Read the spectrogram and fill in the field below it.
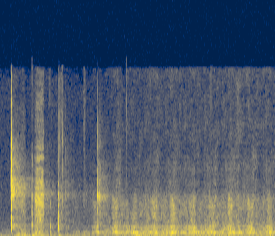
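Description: A wooden stick scrapes softly, stirring glue.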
